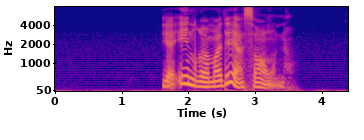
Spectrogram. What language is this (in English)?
Norwegian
